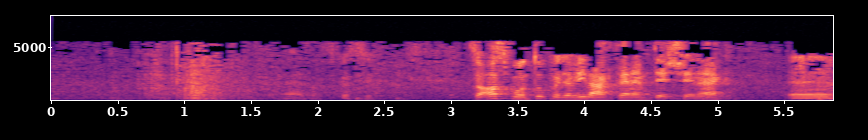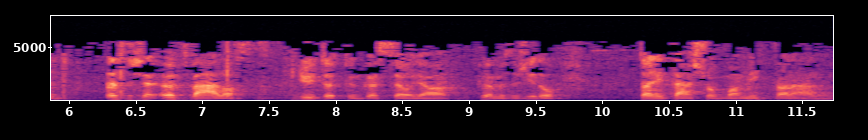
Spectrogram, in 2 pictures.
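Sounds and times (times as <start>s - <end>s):
door being shut hard: 0.7s - 1.6s
speech: 1.8s - 11.7s.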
